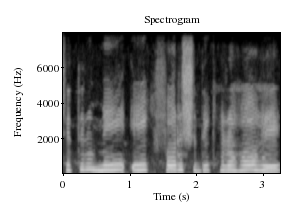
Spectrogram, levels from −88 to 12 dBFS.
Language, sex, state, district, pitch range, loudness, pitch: Hindi, female, Madhya Pradesh, Bhopal, 245-260 Hz, -13 LUFS, 255 Hz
